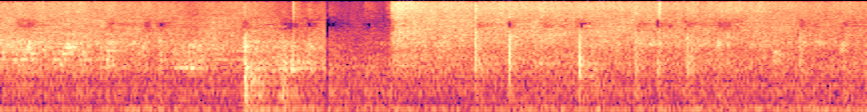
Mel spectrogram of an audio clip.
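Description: Scallion, ginger and garlic hit a hot wok and sizzle loudly and steadily, with a few sharper spatters and scraping stirs over the continuous hiss, close by and without talk.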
